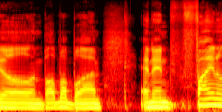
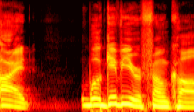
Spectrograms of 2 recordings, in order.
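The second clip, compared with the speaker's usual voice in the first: usual speaking voice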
